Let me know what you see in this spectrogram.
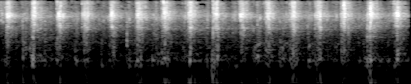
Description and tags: TRONEL Theo anneeScolaire runinthewater
I starded shaking my bottle of water in front of my microphone to make a sound close to an agitated sea but in fact with some reverb and echo it's like hearing someone running very fast in water. There is again a tense vibe to it.
thriller, cave, run, hurry, running, water, tense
